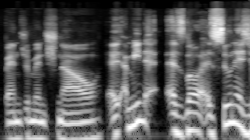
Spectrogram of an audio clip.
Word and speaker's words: Schnau: and my last name, Schnau. So I'm always saying, just think about the dog, just leave the Z-E-R out.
